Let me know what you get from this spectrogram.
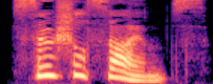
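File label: "social science", British English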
